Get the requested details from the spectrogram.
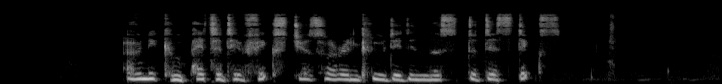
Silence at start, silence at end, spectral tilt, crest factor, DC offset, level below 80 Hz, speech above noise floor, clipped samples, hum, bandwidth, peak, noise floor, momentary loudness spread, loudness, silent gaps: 1.25 s; 1.1 s; -3.5 dB/octave; 20 dB; under 0.1%; -82 dBFS; 45 dB; under 0.1%; none; 11.5 kHz; -8 dBFS; -72 dBFS; 9 LU; -27 LUFS; none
